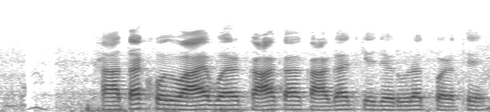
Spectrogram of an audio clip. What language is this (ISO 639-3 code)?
hne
